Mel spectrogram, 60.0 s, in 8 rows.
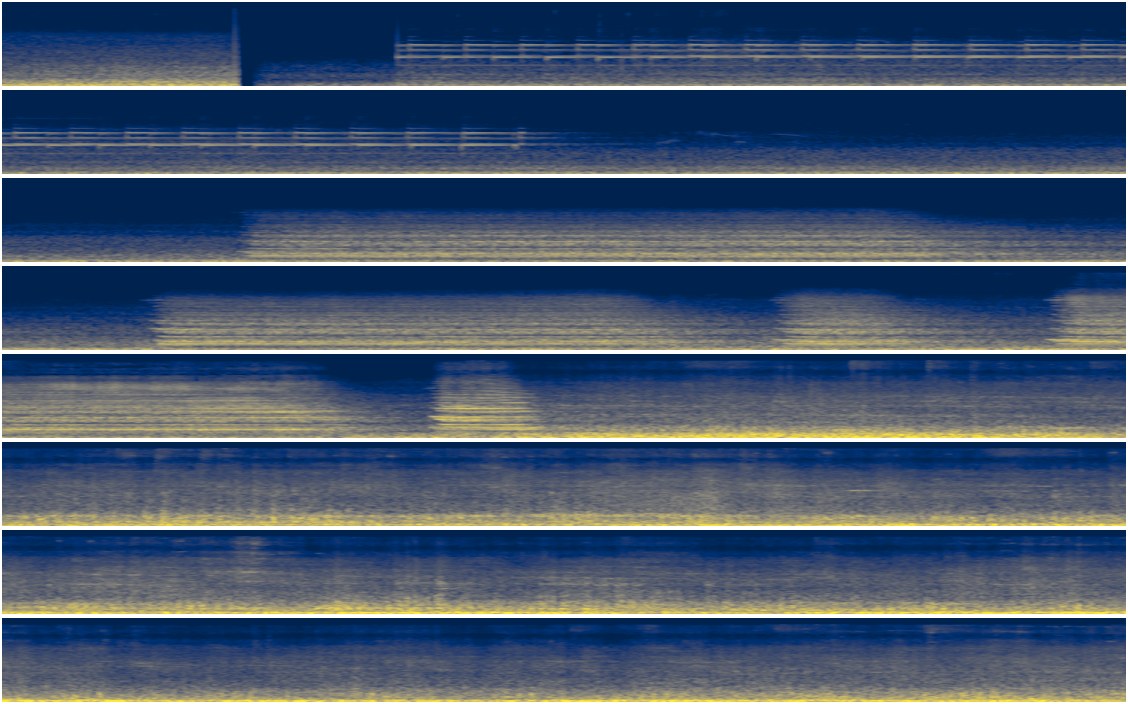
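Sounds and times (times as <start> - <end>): freight train rumbling past: 0.0 - 59.9
locomotive air horn blasts: 16.6 - 21.6, 23.4 - 33.7.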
